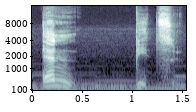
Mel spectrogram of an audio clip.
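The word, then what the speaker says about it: えんぴつ: an interesting word rather than pensaru we have en pitsu and pizzu is the japanese word for pencil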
